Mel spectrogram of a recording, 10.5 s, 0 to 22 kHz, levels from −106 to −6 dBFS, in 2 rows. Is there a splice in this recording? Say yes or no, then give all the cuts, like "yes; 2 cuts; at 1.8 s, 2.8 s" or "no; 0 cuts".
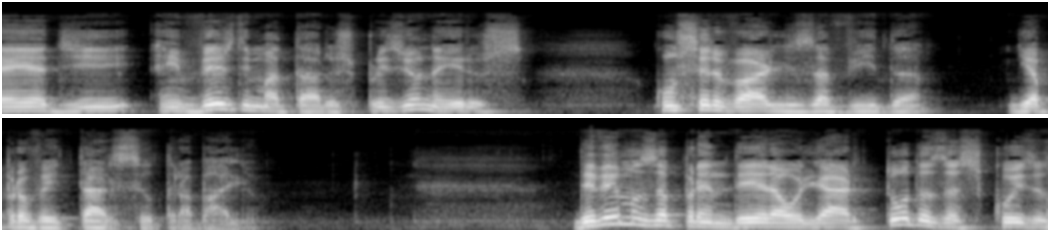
no; 0 cuts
